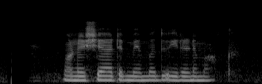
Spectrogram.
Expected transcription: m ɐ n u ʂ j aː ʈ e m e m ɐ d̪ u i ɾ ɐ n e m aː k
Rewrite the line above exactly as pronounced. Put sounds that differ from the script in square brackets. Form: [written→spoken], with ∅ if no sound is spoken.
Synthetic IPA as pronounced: m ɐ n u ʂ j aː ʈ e m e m ɐ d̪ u i ɾ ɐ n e m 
